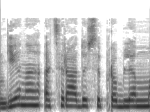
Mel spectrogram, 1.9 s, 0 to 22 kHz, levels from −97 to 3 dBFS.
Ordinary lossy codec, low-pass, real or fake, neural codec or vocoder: MP3, 48 kbps; 14.4 kHz; real; none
